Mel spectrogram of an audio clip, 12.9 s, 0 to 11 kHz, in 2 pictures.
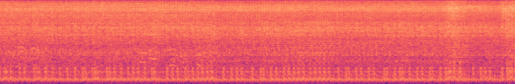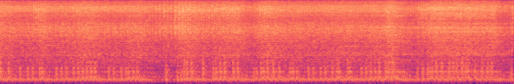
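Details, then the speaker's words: Yamaha Vega ZR with swapped Mio cylinder, 200cc, 66mm piston, standard stroke, Tiger cam, test run after long storage: steady single-cylinder thumping with occasional uneven dips; engine runs normally but carburettor not yet set, still lean. "maaf kalau punya polisi belum sesuaikan masih ada tekor yang pasti mesin ini masih bisa hidup dan norma ya cuman karbunya belum sesuai"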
